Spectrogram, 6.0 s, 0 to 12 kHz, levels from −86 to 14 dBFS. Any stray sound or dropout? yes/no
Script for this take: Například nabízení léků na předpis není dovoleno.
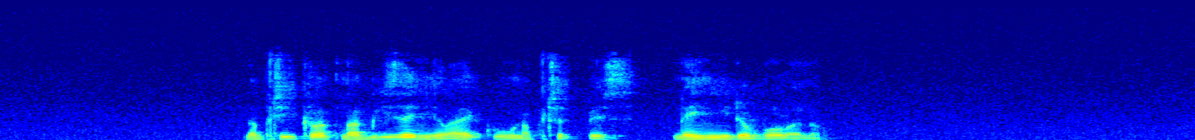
no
